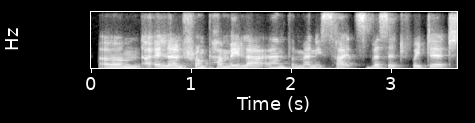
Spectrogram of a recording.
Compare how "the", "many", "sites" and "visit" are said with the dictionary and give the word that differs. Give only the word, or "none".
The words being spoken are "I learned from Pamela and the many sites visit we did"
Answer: none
